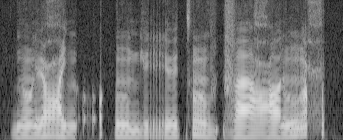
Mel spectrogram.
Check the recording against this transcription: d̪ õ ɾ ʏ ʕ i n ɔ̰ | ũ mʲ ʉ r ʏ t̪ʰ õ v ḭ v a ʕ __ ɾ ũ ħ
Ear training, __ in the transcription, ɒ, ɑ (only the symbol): ɒ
